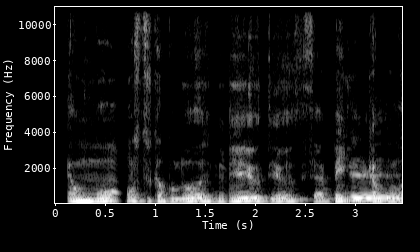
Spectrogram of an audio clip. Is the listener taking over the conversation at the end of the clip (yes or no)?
no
